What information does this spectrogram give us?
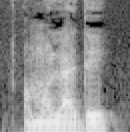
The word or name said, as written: Omolade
